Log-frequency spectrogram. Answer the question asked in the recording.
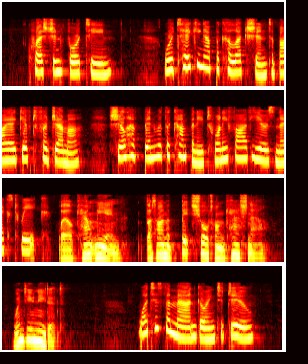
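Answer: Contribute to Gemma's gift later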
